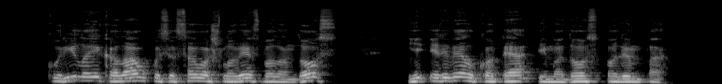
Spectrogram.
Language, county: Lithuanian, Šiauliai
